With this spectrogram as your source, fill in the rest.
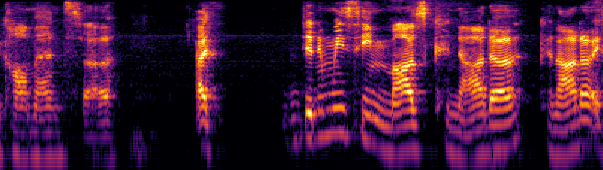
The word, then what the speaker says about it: Maz Kanata: thing love the comments I didn't we seem Maz Kanata kannada i said it right right yeah that's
